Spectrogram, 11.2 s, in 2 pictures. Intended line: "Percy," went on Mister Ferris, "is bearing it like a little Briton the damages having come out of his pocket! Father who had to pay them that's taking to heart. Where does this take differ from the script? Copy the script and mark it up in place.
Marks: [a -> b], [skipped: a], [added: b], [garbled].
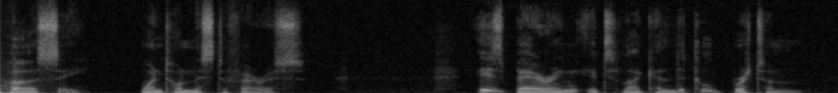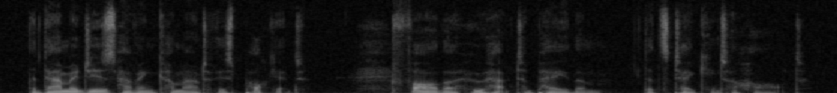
"Percy," went on Mister Ferris, "is bearing it like a little Briton the damages having come out of his pocket! Father who had to pay them that's taking to heart.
